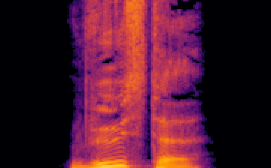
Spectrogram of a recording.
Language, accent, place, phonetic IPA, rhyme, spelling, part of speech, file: German, Germany, Berlin, [ˈvyːstə], -yːstə, wüste, adjective / verb, De-wüste.ogg
- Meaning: inflection of wüst: 1. strong/mixed nominative/accusative feminine singular 2. strong nominative/accusative plural 3. weak nominative all-gender singular 4. weak accusative feminine/neuter singular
